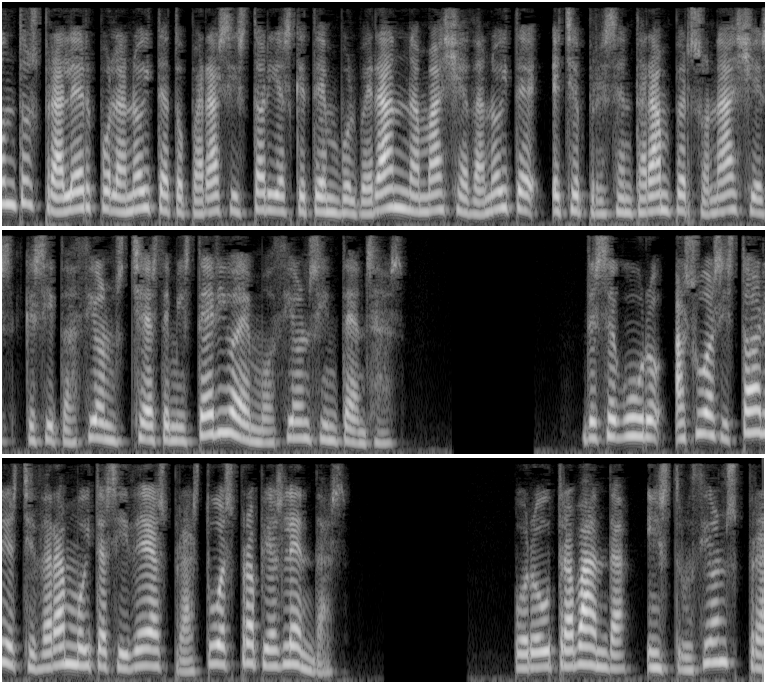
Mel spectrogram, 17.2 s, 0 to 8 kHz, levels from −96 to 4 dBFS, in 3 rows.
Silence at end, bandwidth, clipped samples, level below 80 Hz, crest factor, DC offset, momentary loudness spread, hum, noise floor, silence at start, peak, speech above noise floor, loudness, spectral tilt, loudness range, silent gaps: 0 s; 7.6 kHz; under 0.1%; -60 dBFS; 20 dB; under 0.1%; 10 LU; none; under -90 dBFS; 0 s; 0 dBFS; over 70 dB; -20 LUFS; -5.5 dB/octave; 4 LU; 9.12-9.72 s, 14.34-14.93 s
